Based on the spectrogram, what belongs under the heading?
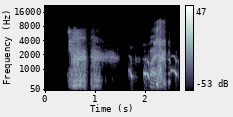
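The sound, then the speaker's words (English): Loud sneezing: two forceful bursts in quick succession, a brief sniffly pause, then a final explosive sneeze, with no talking around them. “Bless you.”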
